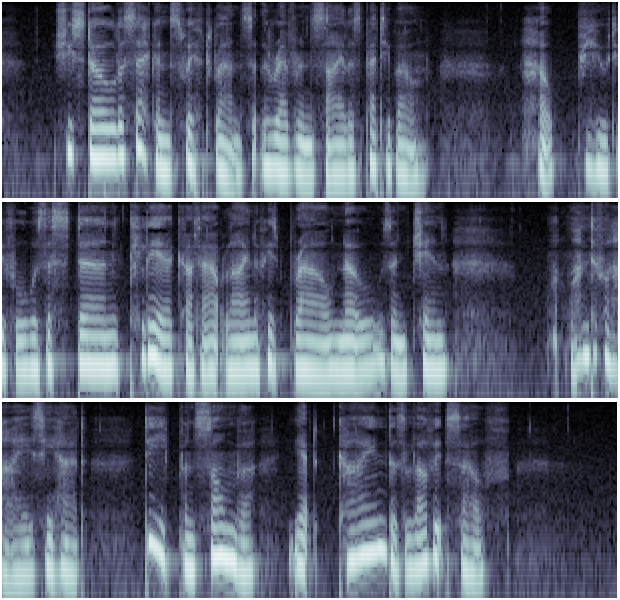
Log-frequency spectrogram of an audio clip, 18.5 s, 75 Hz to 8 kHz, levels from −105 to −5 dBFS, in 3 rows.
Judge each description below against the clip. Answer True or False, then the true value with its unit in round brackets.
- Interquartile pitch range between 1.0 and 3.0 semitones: False (3.7 semitones)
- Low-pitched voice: False (155 Hz)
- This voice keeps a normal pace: False (125 wpm)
